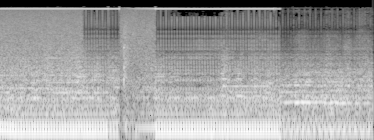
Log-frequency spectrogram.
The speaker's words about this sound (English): Pink. Everybody goes for white. White's kind of boring, isn't that funny? White noise people, you have the most boring noise.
